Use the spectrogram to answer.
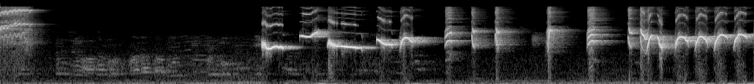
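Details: Orange-headed thrush in full gacor ngeplong song, played as a lure so other birds join in: clear slurred whistles falling and rising, then a fast run of crisp chips and warbled phrases.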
